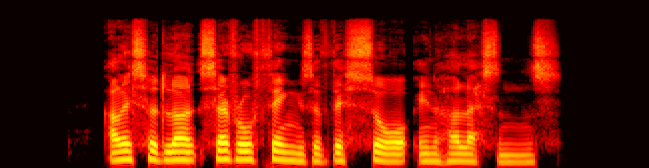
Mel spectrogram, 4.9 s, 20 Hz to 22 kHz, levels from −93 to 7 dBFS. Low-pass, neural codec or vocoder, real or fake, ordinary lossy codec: 14.4 kHz; none; real; none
